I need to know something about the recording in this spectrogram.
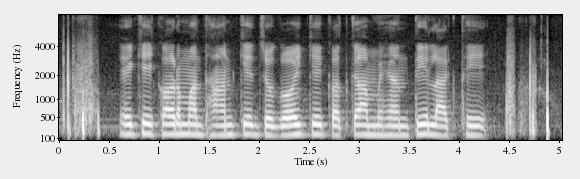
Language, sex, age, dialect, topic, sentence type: Chhattisgarhi, male, 18-24, Eastern, agriculture, question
